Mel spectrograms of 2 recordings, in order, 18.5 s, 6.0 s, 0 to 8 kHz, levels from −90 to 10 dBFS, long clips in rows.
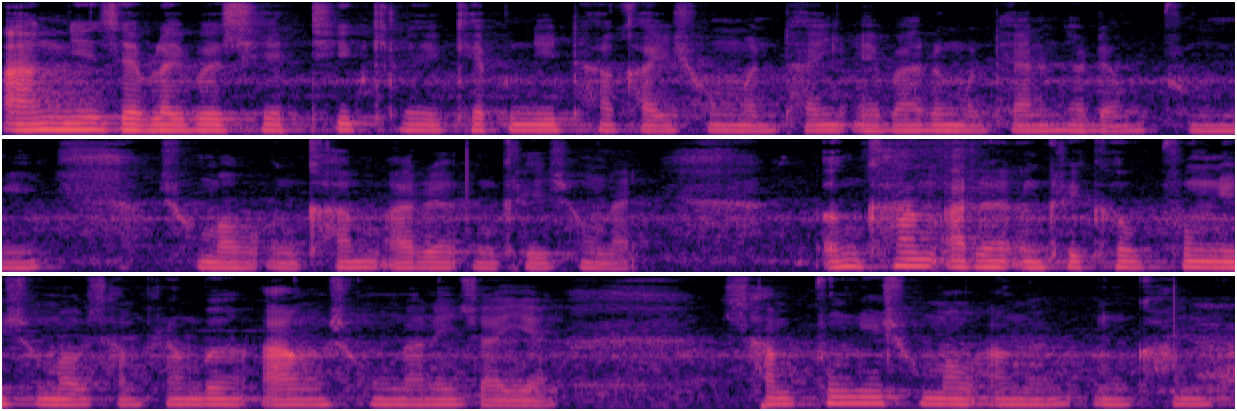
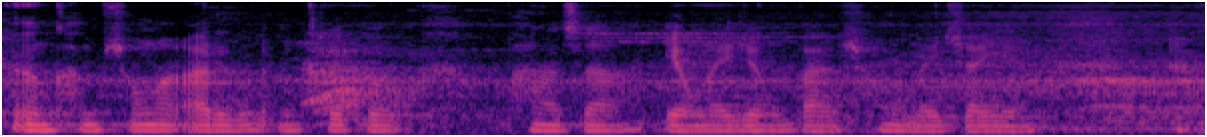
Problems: constant background noise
